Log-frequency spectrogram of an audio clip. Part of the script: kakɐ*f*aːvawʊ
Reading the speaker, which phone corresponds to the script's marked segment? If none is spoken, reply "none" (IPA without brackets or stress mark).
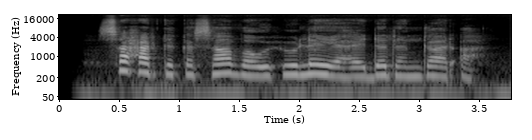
s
